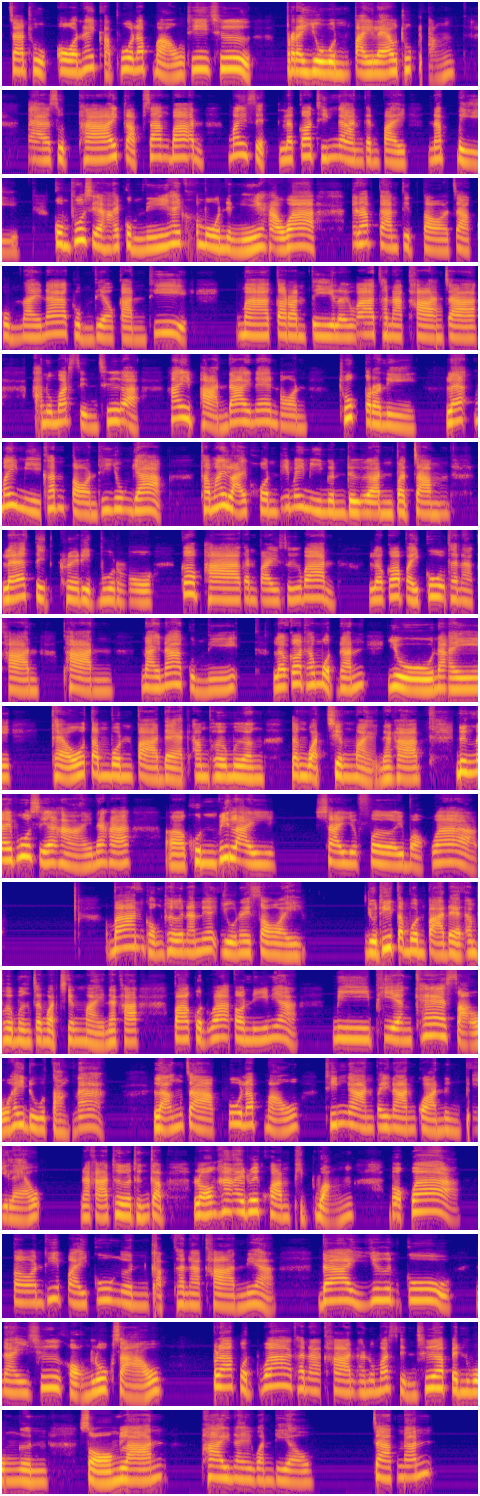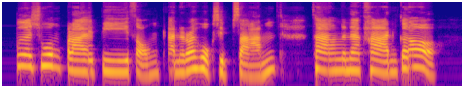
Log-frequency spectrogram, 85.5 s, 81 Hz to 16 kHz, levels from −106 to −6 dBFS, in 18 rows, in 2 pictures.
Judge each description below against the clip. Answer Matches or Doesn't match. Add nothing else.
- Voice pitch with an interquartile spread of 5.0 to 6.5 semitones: Doesn't match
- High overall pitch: Matches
